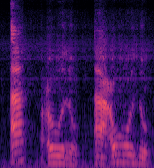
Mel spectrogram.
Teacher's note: دوم عین از مابین گل و کمکی مابین گلو را فشار میدیم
